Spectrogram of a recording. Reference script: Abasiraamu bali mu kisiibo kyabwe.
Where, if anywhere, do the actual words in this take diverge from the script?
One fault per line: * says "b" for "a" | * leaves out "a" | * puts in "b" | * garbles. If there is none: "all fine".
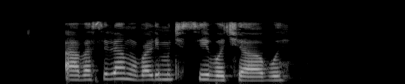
all fine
